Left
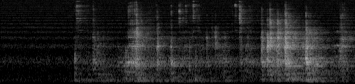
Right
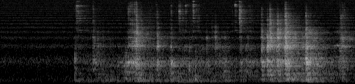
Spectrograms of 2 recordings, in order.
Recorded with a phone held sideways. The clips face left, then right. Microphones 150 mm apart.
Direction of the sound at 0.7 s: Centre (ahead or behind).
